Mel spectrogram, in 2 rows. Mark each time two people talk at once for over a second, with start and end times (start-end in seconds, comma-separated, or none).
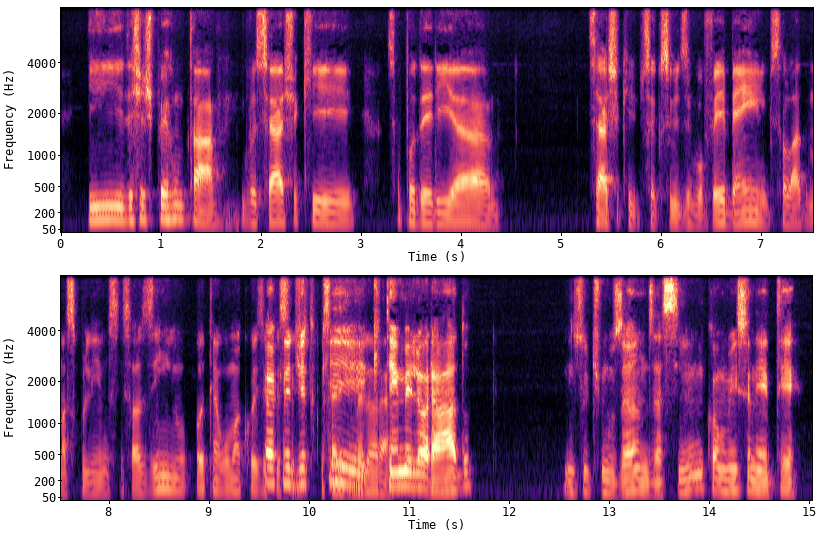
9.6-10.8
